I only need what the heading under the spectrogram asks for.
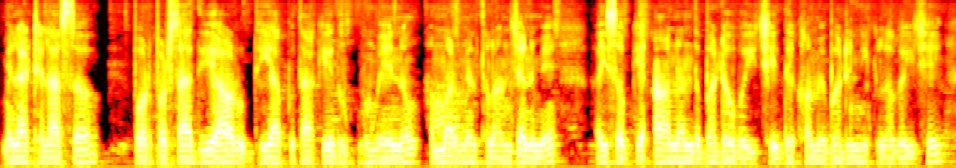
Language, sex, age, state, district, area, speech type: Maithili, female, 30-45, Bihar, Muzaffarpur, urban, spontaneous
